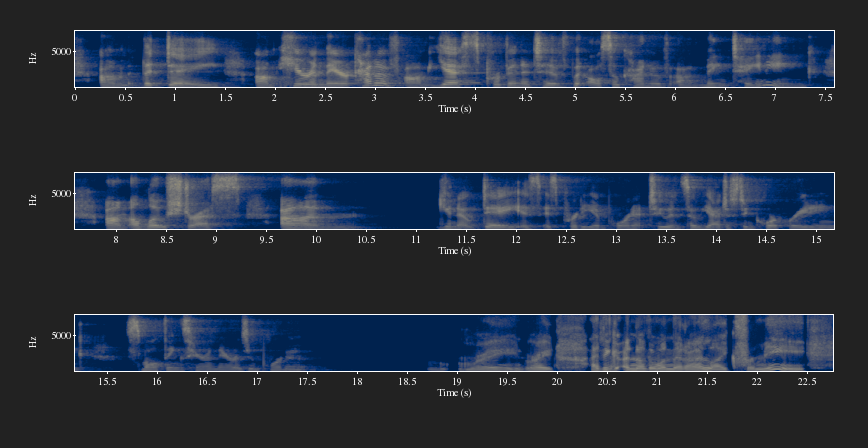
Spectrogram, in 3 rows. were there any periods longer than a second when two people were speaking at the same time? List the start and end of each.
none

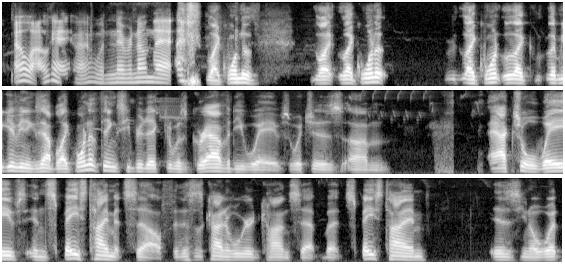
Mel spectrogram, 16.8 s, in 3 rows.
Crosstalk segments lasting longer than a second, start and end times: none

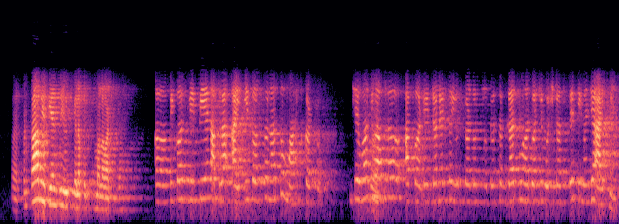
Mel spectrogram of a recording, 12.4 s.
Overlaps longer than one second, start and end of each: none

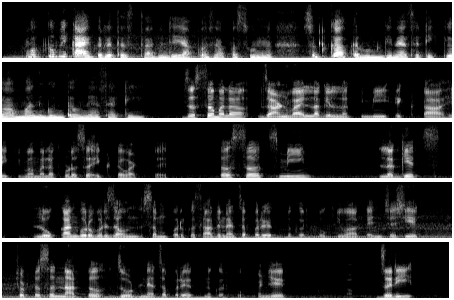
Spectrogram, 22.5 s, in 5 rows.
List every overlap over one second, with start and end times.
none

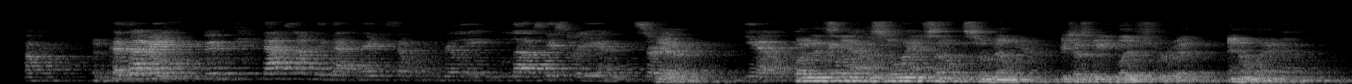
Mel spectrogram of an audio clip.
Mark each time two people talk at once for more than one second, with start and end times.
8.2-9.4

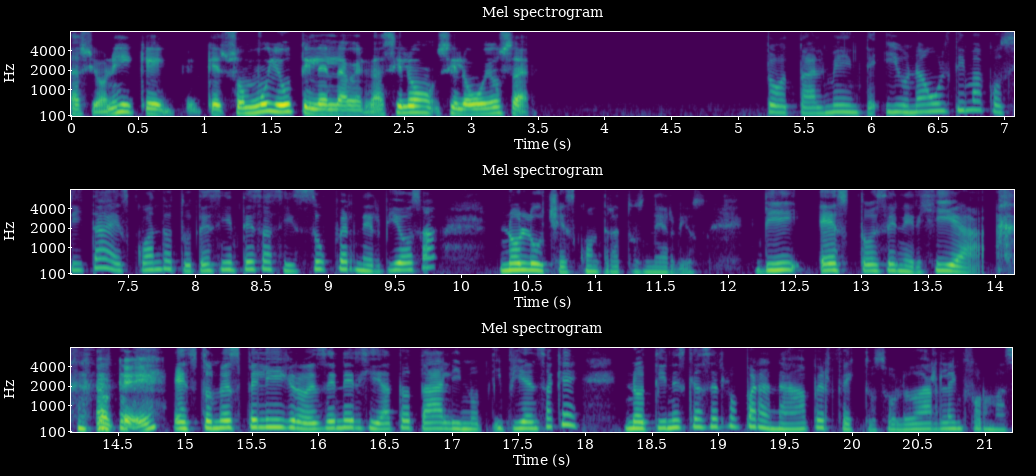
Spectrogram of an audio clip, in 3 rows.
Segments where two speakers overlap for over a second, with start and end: none

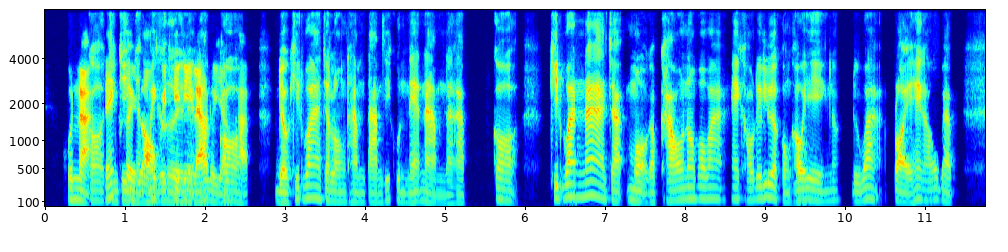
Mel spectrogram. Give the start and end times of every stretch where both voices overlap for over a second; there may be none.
0.6-2.3

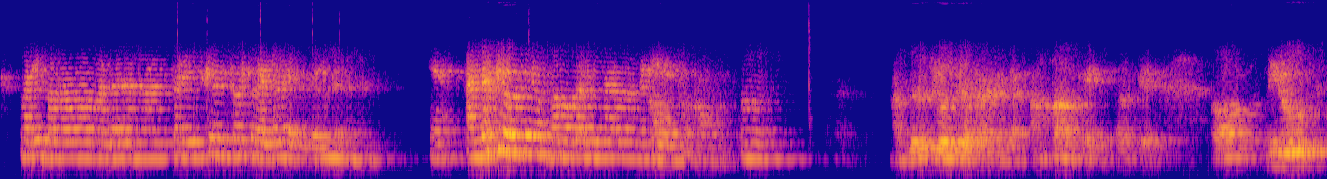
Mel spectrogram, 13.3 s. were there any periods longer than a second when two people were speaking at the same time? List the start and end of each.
none

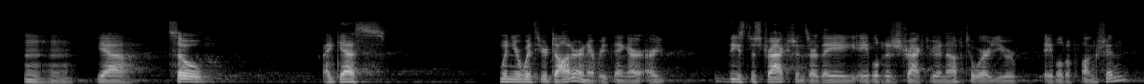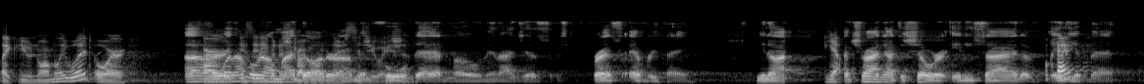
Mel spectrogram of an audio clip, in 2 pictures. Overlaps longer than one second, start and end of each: 13.5-15.8

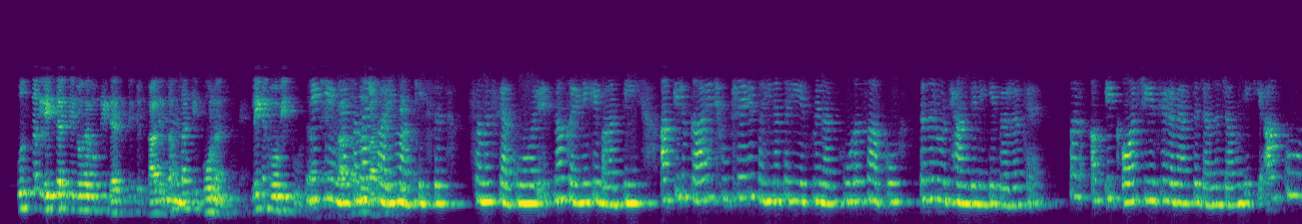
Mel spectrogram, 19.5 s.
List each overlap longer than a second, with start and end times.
4.6-5.9

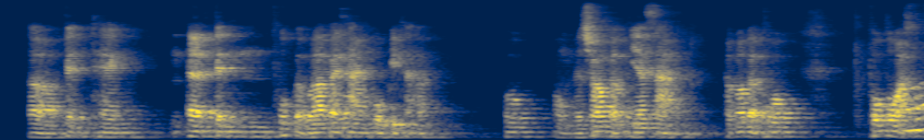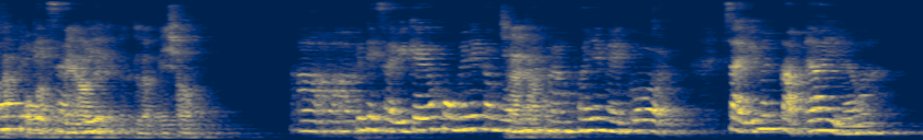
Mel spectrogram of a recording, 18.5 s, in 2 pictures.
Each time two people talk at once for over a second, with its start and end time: 9.0-10.3

